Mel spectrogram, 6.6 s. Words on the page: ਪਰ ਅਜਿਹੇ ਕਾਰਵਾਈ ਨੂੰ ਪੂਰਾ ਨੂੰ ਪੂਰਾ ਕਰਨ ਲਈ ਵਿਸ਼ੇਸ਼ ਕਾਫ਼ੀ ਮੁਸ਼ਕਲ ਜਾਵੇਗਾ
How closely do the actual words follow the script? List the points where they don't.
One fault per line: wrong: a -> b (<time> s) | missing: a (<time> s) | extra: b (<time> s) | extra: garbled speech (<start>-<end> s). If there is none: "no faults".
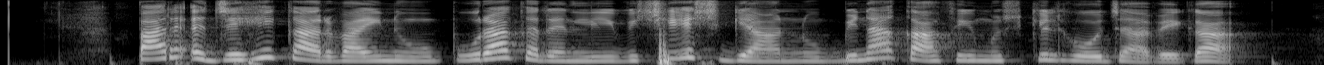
missing: ਨੂੰ ਪੂਰਾ (2.5 s)
extra: ਗਿਆਨ ਨੂੰ ਬਿਨਾ (3.6 s)
extra: ਹੋ (5.3 s)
